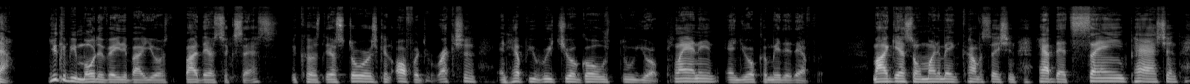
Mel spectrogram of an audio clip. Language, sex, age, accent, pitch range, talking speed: English, male, 50-69, American, 100-130 Hz, 190 wpm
